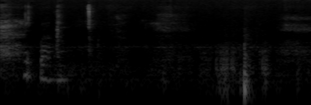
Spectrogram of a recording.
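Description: A quiet room with a few brief voice sounds near the start and a single sharp, low thump about three seconds in.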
